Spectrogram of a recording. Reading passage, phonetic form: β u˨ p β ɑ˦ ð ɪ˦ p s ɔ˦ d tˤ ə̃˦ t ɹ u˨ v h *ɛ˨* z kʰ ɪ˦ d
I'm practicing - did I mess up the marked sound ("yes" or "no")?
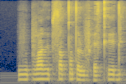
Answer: no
